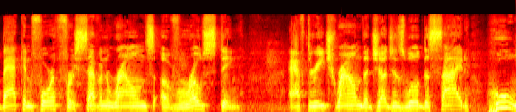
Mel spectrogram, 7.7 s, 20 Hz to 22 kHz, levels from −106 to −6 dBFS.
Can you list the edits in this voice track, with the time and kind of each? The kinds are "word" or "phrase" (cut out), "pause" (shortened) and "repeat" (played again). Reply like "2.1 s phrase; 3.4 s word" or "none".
none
